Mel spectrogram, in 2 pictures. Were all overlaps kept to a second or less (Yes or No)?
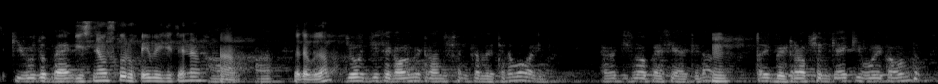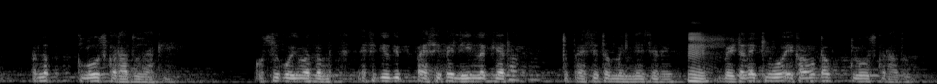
Yes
